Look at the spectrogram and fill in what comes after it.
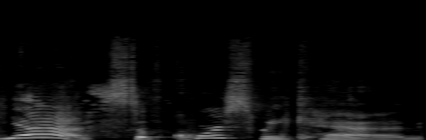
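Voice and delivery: booming, resounding voice. Speaker answering a client's request as if from the classroom front, booming voice. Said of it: "In my booming voice".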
